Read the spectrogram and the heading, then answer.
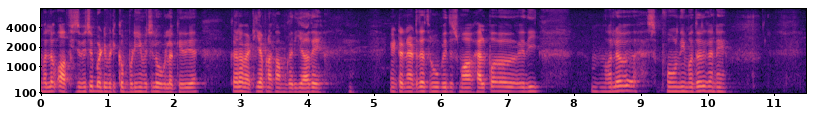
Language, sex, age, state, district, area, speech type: Dogri, male, 18-30, Jammu and Kashmir, Samba, rural, spontaneous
